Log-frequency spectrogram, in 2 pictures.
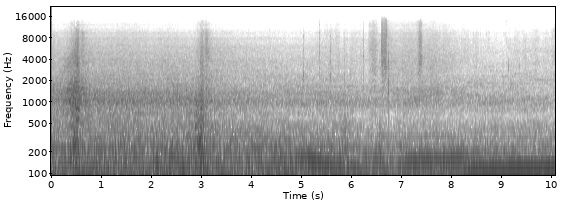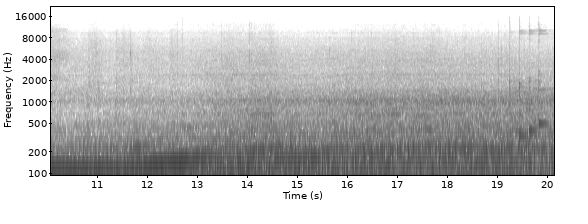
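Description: BMW E92 M3's V8 engine heard from inside the cabin at road speed, over steady tyre and road rumble. The engine note falls, holds low for a few seconds, then climbs again. Passing vehicles whoosh by in the first few seconds.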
